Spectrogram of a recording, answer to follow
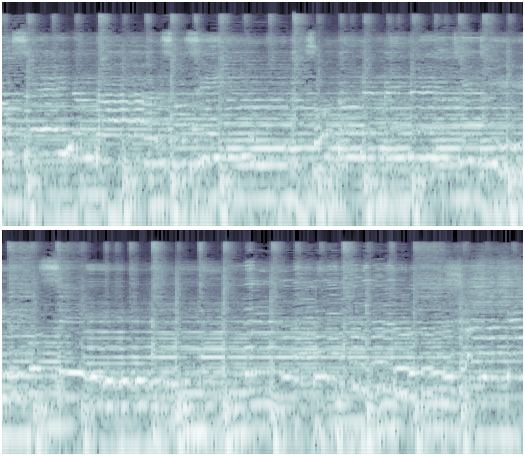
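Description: Live forró band playing: accordion, acoustic guitar, bass guitar and drum kit with a steady beat, and a man singing into a microphone.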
